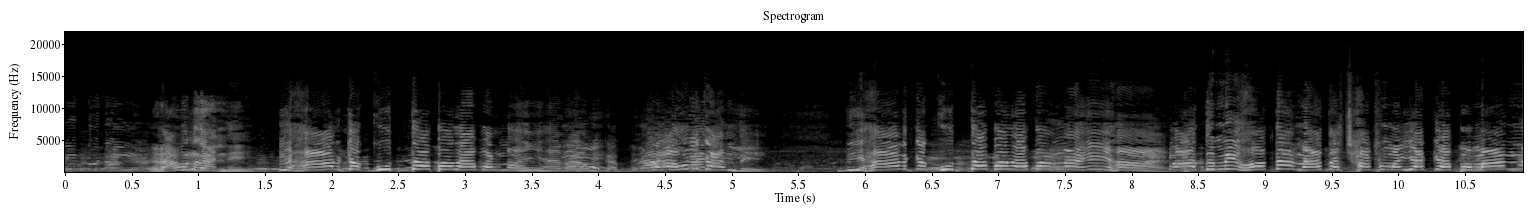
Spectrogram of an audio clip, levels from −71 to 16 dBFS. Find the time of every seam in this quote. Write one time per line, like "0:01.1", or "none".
0:01.5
